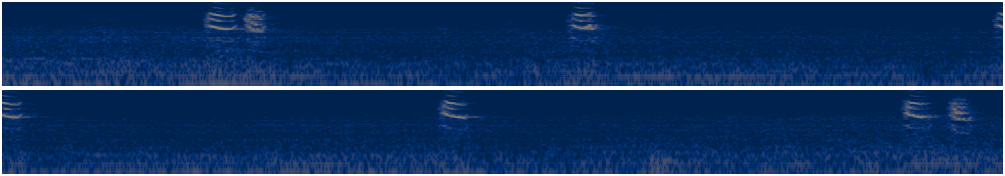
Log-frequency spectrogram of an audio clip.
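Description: A fifteen-day-old wild bird nestling calling: short high-pitched squawks about every two seconds, the first and last given as quick pairs.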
